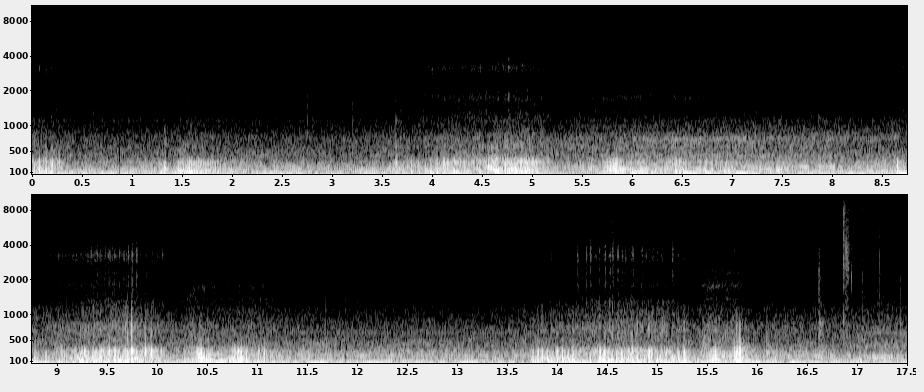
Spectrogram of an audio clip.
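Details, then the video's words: Sleeping dog snoring: low rumbling breaths rise and fall in slow bursts roughly every five seconds, deep and throaty with little high sound, and a faint click near the end. "ХРАП СОБАКИ"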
